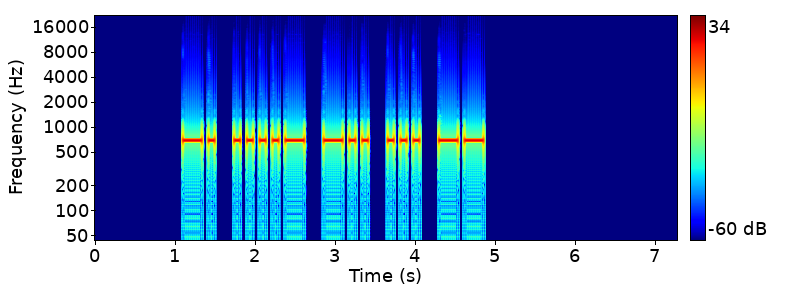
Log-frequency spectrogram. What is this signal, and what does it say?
Morse code, heard as a keyed tone, about 15 wpm, 700 Hz. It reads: N4DSM
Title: USA Call Signs - 5 Characters - Repeated 3x - 15wpm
